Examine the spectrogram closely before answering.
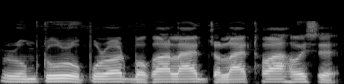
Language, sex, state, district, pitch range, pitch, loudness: Assamese, male, Assam, Sonitpur, 120-125 Hz, 125 Hz, -14 LUFS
